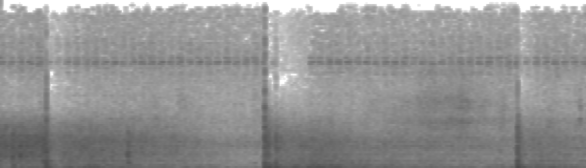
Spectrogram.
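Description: Fireworks display: three sharp bangs, about half a second in, near the middle and near the end, each followed by a low rolling echo, over a steady rumble of further bursts.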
